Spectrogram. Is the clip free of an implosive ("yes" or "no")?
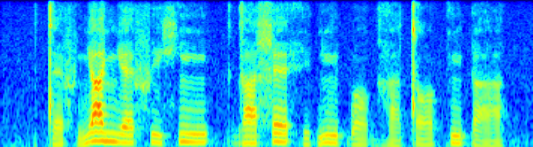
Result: no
